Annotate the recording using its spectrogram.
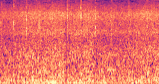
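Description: Water splashes lightly in a basin.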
